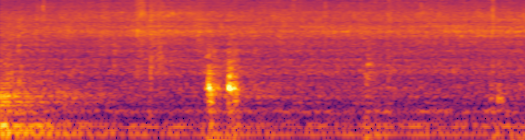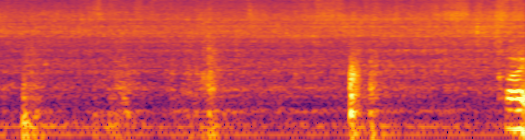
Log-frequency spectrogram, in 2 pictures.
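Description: Meat fries in a pan for enchiladas with a steady low sizzle, broken by occasional soft knocks and utensil clatters nearby.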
